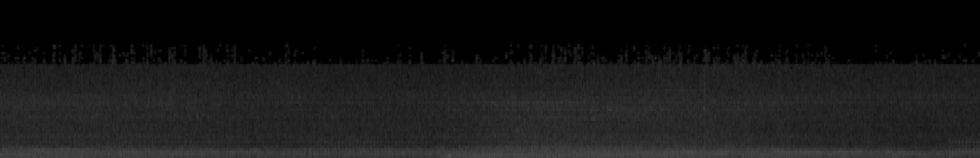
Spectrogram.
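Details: Dodge Caravan: loud whine from the passenger side over road noise, climbing and falling in pitch when accelerating or decelerating with the A/C on; it stops when the A/C is off, and there is no noise at idle.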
